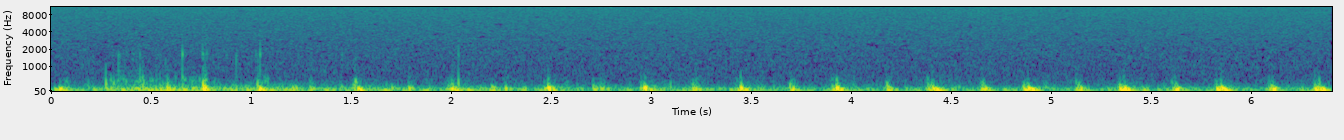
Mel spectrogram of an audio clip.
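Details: Muffled, quick, regular heart sounds near 125 beats a minute with low background rumble, with the chest caved in three times.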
